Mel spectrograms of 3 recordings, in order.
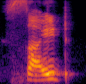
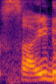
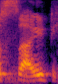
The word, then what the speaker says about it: site: सबसे पहले देखिए इसकी स्पेलिंग SITE, साइट। इसको लोग साइड बोल देते हैं कि आज तो वो साइड पे काम करने, वो साइड नहीं होता है, वो साइट ही होता है।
